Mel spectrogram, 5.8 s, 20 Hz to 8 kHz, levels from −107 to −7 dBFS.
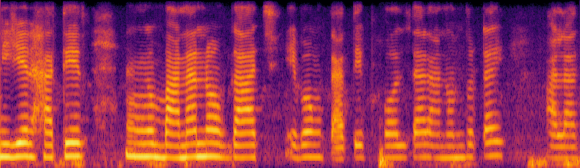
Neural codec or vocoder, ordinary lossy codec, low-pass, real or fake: codec, 16 kHz, 6 kbps, DAC; Opus, 24 kbps; 7.2 kHz; fake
